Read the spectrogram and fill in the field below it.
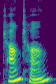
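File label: "chang2cheng2", Mandarin Chinese; 长城; Chángchéng; 長城、万里の長城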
